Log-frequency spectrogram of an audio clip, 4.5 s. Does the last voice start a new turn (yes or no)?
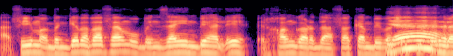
yes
